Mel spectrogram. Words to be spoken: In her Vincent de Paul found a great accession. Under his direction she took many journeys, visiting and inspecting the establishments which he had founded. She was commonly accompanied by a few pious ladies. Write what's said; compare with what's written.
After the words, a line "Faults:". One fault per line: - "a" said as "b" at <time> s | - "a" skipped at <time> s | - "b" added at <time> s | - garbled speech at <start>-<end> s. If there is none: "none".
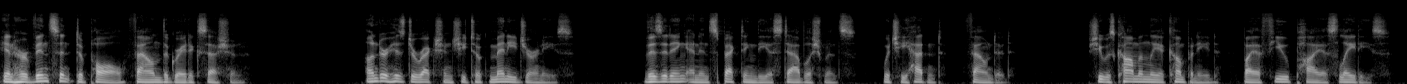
In her Vincent de Paul found the great accession. Under his direction she took many journeys, visiting and inspecting the establishments which he hadn't founded. She was commonly accompanied by a few pious ladies.
Faults:
- "a" said as "the" at 1.6 s
- "had" said as "hadn't" at 9.0 s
